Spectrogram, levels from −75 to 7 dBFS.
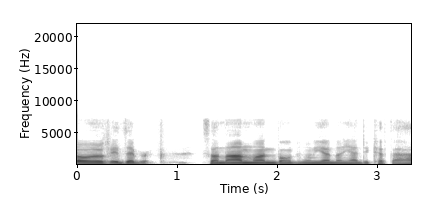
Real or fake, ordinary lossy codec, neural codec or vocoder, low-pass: fake; none; codec, 16 kHz, 0.5 kbps, FunCodec, trained on Chinese and English, 25 frames a second; 7.2 kHz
